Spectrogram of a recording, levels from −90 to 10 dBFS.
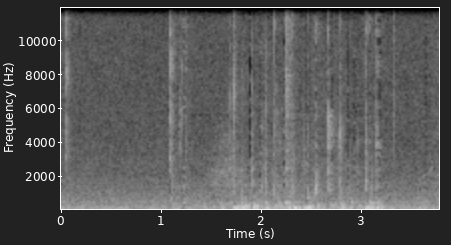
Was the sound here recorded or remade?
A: recorded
